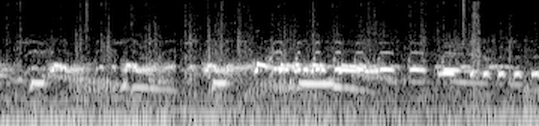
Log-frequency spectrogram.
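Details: Zebra dove of the Bangkok type singing with a big voice; lower bent coos alternate with higher rippling trilled phrases, building into a dense run of quick bubbly notes.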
